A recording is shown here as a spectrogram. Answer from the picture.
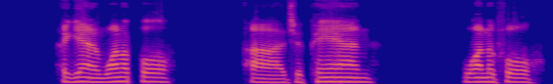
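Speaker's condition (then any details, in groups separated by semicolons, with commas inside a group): ALS; ALS, limb onset in fingers, hereditary C9 mutation; third or fourth year, middle stage, slow progression, spreading bulbar; still talks, early bulbar throat involvement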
